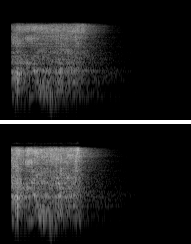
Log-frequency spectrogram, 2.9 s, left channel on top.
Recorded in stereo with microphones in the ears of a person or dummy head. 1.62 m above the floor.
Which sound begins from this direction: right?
Tearing paper, at 0.2 s.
